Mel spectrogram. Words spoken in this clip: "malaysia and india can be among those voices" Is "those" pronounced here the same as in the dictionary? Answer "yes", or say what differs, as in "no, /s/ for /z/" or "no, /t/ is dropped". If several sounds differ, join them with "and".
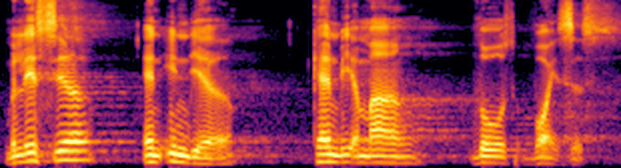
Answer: no, /s/ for /z/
